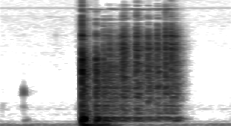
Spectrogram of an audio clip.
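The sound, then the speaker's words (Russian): A coin showing the Queen on one side and a kangaroo and an ostrich on the other is flicked with a faint tick, then lands with a sharp metallic clink and rattles and rings briefly as it spins and settles, about half a second in all, coming up on the Queen side. No talking. “На решке сразу двое. Кенгуру и страус. Но ну, подбрасывай.”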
